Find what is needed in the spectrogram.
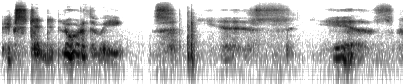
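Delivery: eager hushed whisper. Real, not acted. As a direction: whisper it with glee. Whispered excited reply.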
